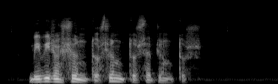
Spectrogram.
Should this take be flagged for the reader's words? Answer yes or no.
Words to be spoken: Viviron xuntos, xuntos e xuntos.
no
